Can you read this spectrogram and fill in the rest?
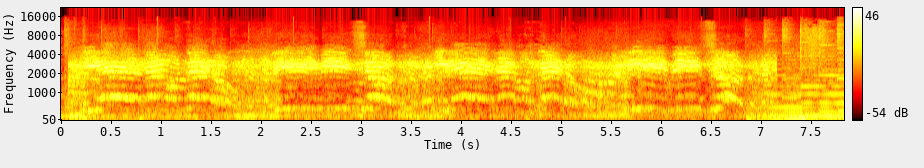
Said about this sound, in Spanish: Y en la otra manifestación convocada en la capital, la del movimiento feminista de Madrid, contrario a la ley trans porque dice borra a las mujeres y a la prostitución, se escucharon gritos pidiendo la dimisión de la ministra.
